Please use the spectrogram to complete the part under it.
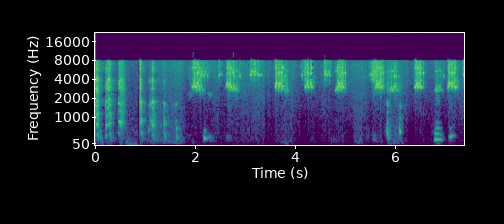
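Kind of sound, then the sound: sound effect, cricket chirping sound effect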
